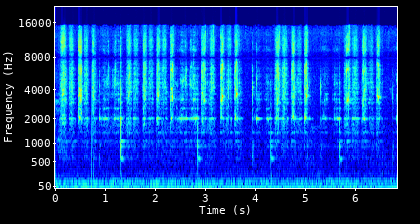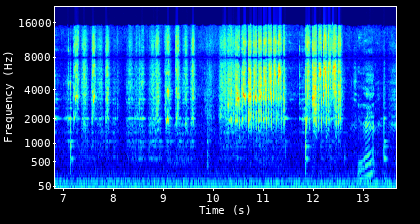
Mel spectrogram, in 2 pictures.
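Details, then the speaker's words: 327 engine build, hand-lapping a valve with a suction-cup lapper and compound: uneven gritty rasping about four strokes a second as the valve turns on its seat; compound still cutting, seat not yet clean. "see it's already nice and quiet doesn't take a whole lot you can tell you said you can definitely hear the sound change when those surfaces uh get nice and cleaned up"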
